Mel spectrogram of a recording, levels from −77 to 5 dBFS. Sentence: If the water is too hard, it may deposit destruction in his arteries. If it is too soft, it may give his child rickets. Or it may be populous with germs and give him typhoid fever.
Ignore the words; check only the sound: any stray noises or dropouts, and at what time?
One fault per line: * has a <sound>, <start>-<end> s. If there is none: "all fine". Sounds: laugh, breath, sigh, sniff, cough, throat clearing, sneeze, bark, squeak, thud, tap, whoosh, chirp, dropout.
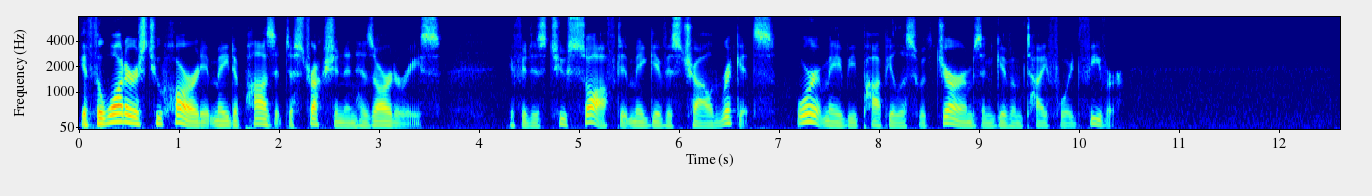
all fine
